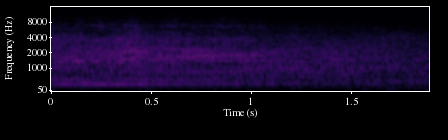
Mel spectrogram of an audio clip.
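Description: Race cars on a short oval speedway accelerate together onto a restart, a dense, steady engine roar that stays loud and close throughout without talk.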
